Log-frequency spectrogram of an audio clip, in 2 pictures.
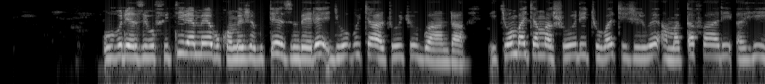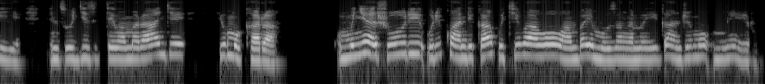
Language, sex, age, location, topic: Kinyarwanda, female, 50+, Nyagatare, education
